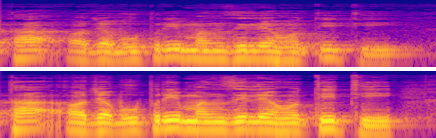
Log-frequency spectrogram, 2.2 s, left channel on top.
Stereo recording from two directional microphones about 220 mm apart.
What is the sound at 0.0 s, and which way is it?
A man's voice, 50° right (ahead or behind).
